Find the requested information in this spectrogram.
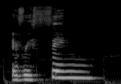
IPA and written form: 'evri θiɳ (Everything)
